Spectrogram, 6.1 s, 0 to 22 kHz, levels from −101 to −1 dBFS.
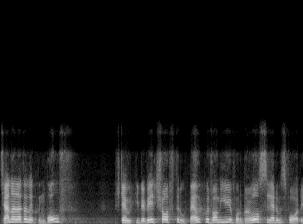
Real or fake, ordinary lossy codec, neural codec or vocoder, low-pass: fake; Opus, 24 kbps; codec, 16 kHz, 0.5 kbps, FunCodec, trained on LibriTTS, 25 frames a second; 7.2 kHz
